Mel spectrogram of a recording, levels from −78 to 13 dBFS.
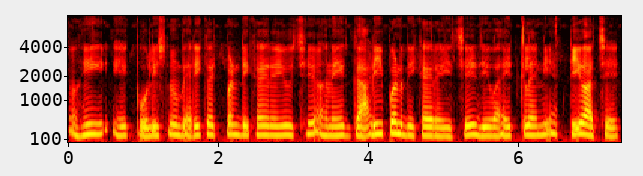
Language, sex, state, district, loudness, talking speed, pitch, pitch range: Gujarati, male, Gujarat, Valsad, -17 LUFS, 170 wpm, 165 Hz, 160-180 Hz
